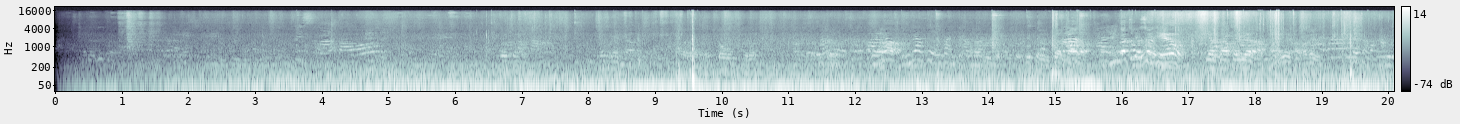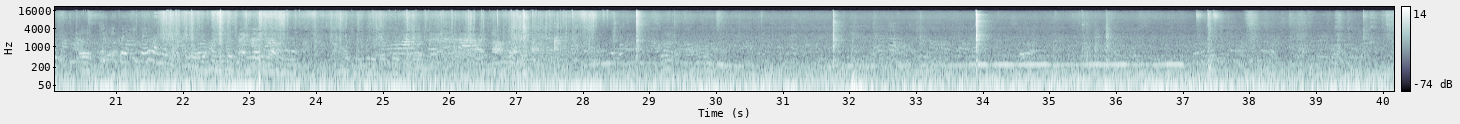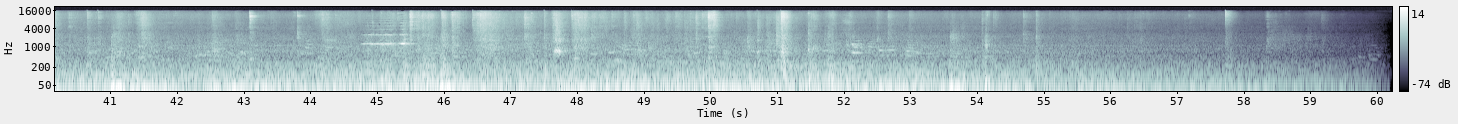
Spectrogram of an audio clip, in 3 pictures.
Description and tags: Soundscape Field Recording for the Music and Audio Module 2014, in the Communication & Media Program at the University of Saint Joseph - Macao SAR, China.
The Students conducting the recording session were: Leonardo Oliveira, Jessica Lo, Joana San Jose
